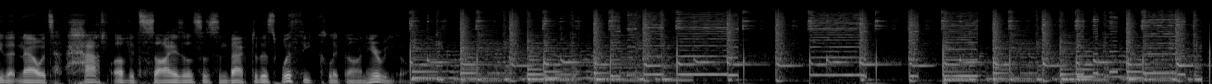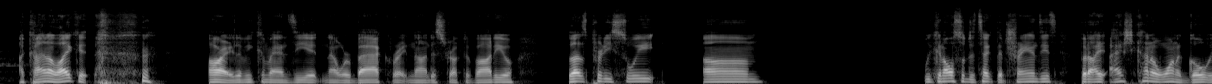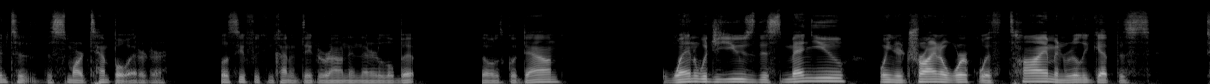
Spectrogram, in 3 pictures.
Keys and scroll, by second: 3.1 k, 11.8 space, 13.4 super+z, 34.1 F16, 34.2 Delete.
